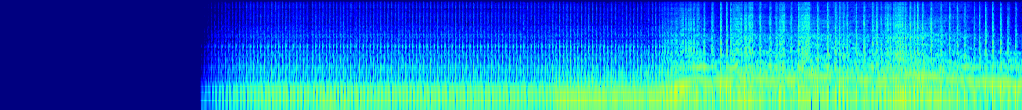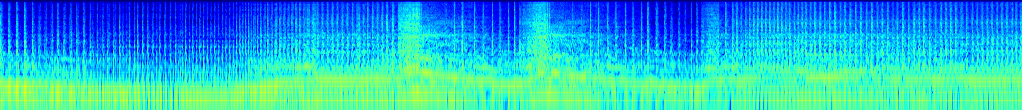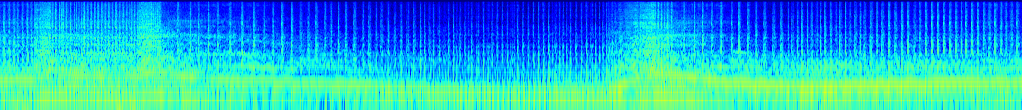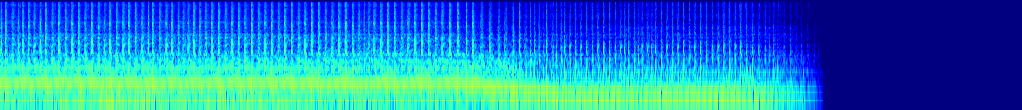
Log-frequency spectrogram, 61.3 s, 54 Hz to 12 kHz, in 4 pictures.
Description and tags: Gilera Runner 2007 revs backfire cold idle
My first ever field sound recording, made with diy mic and Sony MZ-N707 MD, sp mode, mic gain set to "low". Tommorow will make some more :)
Gilera Runner SP50, 50 ccm 2-stroke scooter, with removed factory speed-limiters (some of them are in the exhaust).
Mic was positioned maybe and inch above exhaust. At the begining automatic choke is engaged, hence the high idle revs.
